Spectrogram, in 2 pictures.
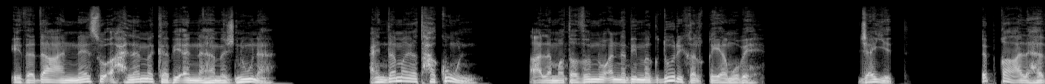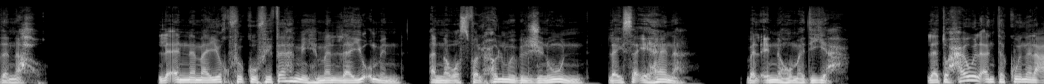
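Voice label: Arabic Commercial Ad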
